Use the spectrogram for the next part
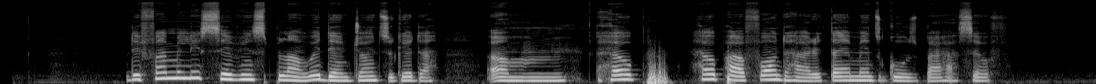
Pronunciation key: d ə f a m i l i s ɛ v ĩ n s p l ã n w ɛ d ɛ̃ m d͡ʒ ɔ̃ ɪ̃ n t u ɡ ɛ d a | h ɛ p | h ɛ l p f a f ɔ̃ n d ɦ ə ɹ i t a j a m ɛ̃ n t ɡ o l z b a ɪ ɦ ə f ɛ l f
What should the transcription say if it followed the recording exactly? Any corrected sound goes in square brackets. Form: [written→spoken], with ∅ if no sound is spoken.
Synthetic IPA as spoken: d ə f a m i l i s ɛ v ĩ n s p l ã n w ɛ d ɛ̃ m d͡ʒ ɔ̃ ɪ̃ n t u ɡ ɛ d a | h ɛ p | h ɛ l p [f→h] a f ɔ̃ n d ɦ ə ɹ i t a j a m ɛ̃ n t ɡ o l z b a ɪ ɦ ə [f→s] ɛ l f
